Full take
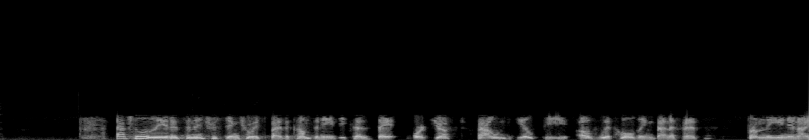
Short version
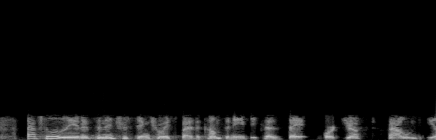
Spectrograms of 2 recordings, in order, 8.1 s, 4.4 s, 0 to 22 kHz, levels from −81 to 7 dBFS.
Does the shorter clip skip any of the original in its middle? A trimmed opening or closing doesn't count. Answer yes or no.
no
